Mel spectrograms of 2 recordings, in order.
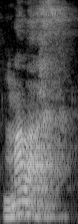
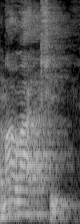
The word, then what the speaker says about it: malach: Se é o Antigo Testamento hebraico, é malach, tá? Ou malach, né? Quem quer uma pronúncia mais refinada aí do hebraico, malach. Mas a gente é portuguesa e a gente fala malach.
